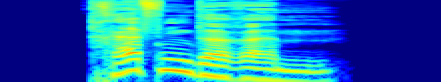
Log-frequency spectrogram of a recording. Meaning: strong dative masculine/neuter singular comparative degree of treffend
- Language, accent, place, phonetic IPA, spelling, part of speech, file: German, Germany, Berlin, [ˈtʁɛfn̩dəʁəm], treffenderem, adjective, De-treffenderem.ogg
